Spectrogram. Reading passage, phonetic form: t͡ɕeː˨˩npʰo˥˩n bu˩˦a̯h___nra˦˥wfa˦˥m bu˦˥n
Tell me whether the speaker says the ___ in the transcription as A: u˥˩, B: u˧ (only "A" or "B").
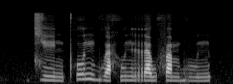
B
